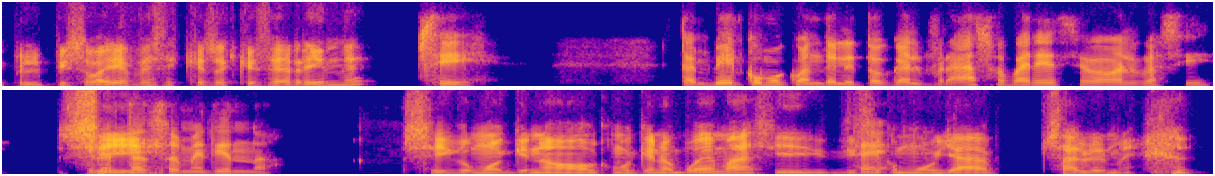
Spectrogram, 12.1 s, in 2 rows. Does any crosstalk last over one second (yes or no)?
no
